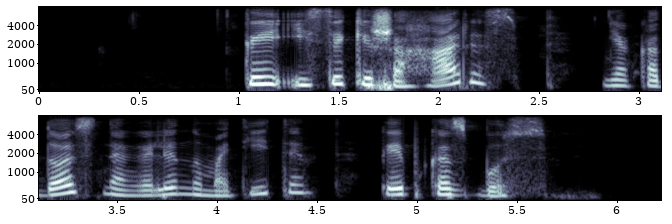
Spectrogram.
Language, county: Lithuanian, Marijampolė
